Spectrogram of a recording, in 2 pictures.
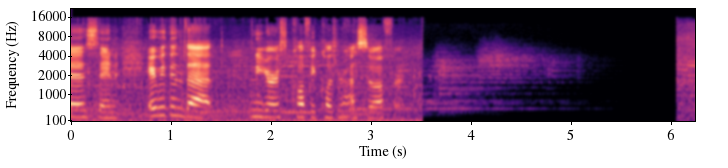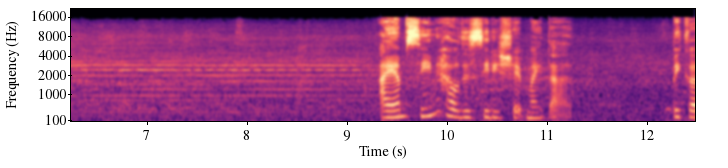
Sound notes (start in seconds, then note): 6.1 car horn honking faintly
